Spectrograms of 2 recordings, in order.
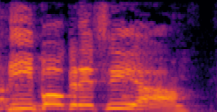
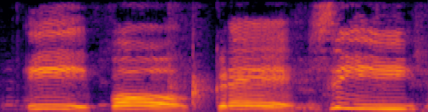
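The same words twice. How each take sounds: First: Said in the usual way. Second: Hipocresía very slowly, each syllable separated. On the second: Shown as a demonstration. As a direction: dictate Hipocresía in drawn-out, isolated syllables. Breaks the word up for spellers.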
